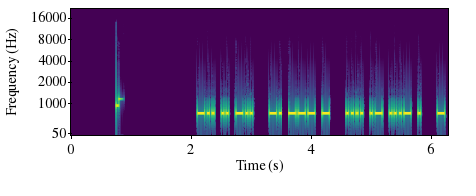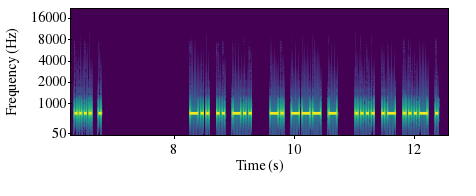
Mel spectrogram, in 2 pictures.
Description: Morse code, heard as a keyed tone, about 30 wpm, 700 Hz. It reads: DID NOT HAVE THE DID NOT HAVE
